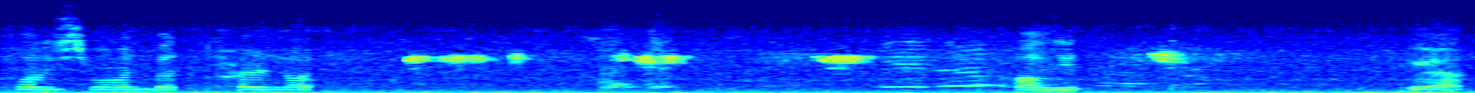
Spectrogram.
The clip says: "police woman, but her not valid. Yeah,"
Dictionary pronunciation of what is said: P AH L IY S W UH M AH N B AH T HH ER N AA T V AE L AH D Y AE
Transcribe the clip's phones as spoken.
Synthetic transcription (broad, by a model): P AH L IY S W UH M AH N B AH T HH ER N AA T P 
